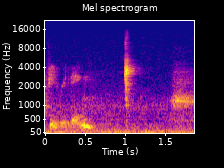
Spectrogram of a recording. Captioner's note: blows kiss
